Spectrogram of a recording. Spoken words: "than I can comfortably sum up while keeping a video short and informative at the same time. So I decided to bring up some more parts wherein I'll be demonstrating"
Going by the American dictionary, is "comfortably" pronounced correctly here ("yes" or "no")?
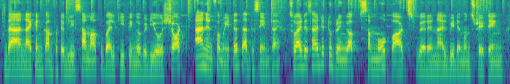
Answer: yes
